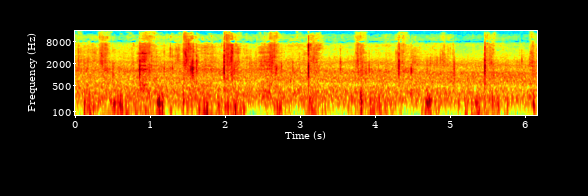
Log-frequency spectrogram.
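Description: Footsteps on a wet gravel dirt track, a person walking at a steady pace of about two steps a second.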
